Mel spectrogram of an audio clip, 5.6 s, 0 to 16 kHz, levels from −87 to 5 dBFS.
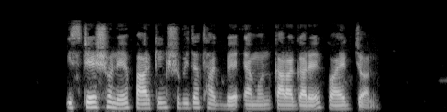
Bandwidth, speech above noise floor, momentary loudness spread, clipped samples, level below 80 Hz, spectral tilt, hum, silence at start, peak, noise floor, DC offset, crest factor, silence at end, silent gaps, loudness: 8 kHz; over 71 dB; 8 LU; under 0.1%; -62 dBFS; -5 dB/octave; none; 0.85 s; -2 dBFS; under -90 dBFS; under 0.1%; 18 dB; 0.9 s; none; -20 LUFS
